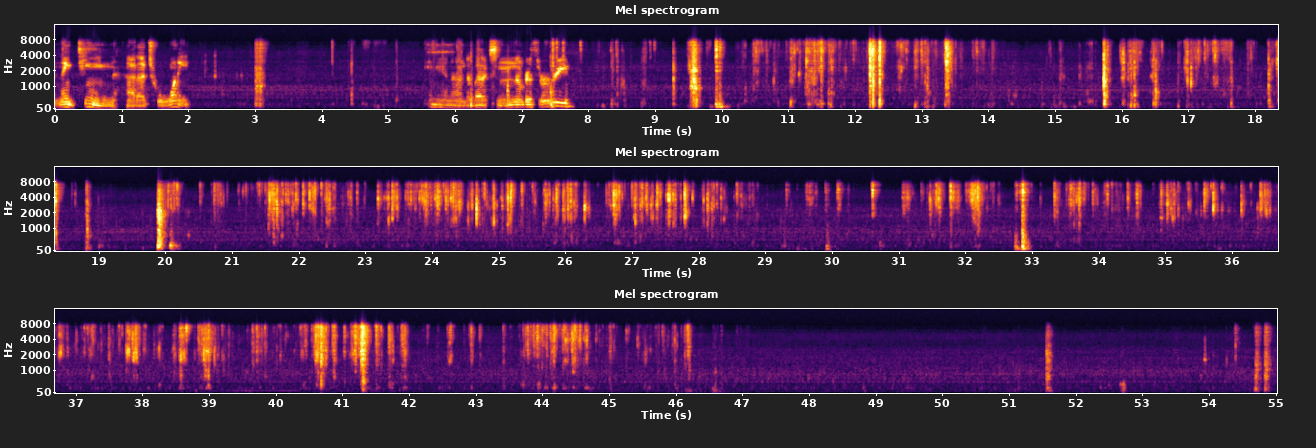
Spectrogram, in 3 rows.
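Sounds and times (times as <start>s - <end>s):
packaging tearing and crinkling: 10.3s - 14.1s, 15.6s - 18.7s, 20.0s - 30.2s, 31.1s - 42.0s, 42.6s - 46.3s.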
